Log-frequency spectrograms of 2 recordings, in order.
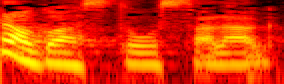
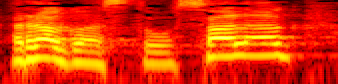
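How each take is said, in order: First: Only the first word carries the stress. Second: Both words are stressed at their beginnings. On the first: The phrase sounds like one unit. The speaker calls it right. "hanem ragasztó szalag. Az már egy összetartozó dolog" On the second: The phrase sounds like two separate words. The speaker calls it wrong. "ne hangsúlyozzunk ki minden szó elejét, például nem ragasztó szalag"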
